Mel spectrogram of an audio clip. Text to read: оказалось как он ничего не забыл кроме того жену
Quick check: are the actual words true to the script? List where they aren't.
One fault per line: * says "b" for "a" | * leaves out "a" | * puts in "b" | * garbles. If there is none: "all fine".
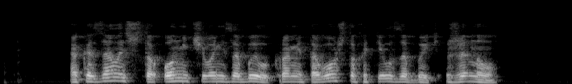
* says "что" for "как"
* puts in "что хотел забыть"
